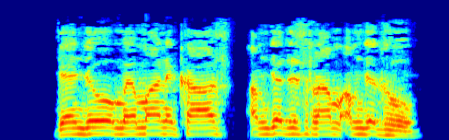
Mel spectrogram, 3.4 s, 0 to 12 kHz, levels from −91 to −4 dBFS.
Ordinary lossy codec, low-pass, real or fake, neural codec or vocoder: MP3, 32 kbps; 10.8 kHz; real; none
